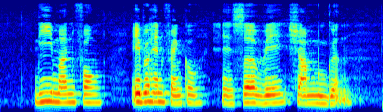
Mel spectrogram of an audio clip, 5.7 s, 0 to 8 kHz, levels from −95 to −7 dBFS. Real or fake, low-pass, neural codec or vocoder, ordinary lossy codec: fake; 7.2 kHz; codec, 16 kHz, 16 kbps, FreqCodec, larger model; none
